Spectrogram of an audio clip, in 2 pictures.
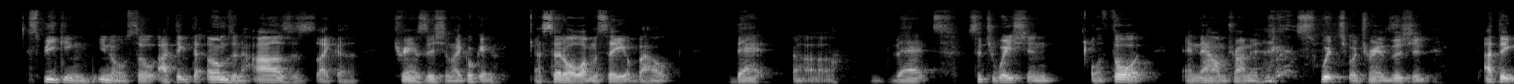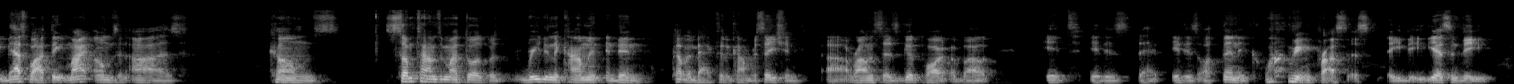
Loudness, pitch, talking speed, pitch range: -23 LUFS, 95 Hz, 165 wpm, 90-105 Hz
